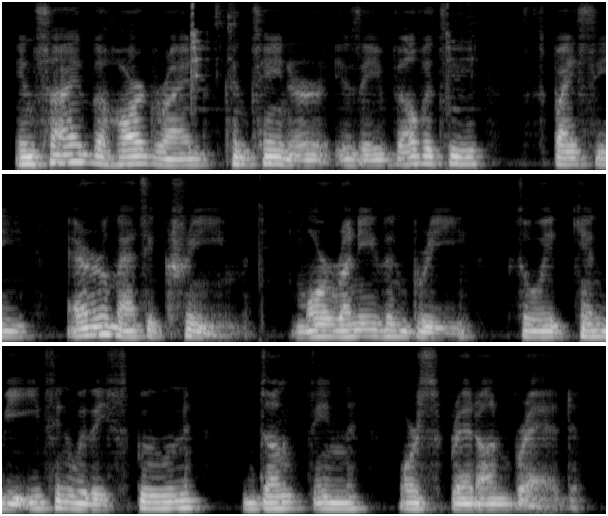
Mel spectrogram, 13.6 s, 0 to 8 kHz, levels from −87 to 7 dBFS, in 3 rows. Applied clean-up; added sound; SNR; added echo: neural mask model DeepFilterNet 3.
